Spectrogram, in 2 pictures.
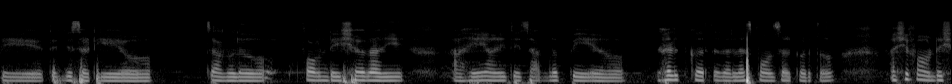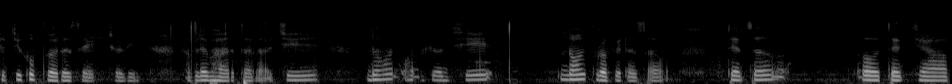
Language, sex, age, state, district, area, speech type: Marathi, female, 18-30, Maharashtra, Thane, urban, spontaneous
